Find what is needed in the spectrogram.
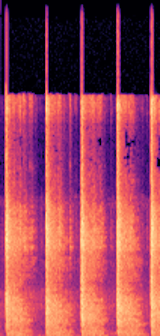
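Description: Hammer blows struck at a steady pace, about two a second, four in all, each with a short ringing tail: building work on the roof.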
